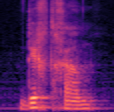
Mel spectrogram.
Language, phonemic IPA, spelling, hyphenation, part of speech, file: Dutch, /ˈdɪxt.ɣaːn/, dichtgaan, dicht‧gaan, verb, Nl-dichtgaan.ogg
- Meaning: to close, to shut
